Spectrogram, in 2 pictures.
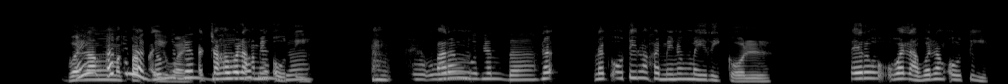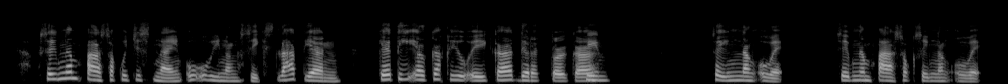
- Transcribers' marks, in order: throat clearing
- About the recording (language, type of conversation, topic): Filipino, unstructured, Ano ang mga dahilan kung bakit mo gusto ang trabaho mo?
- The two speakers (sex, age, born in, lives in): female, 30-34, United Arab Emirates, Philippines; male, 30-34, Philippines, Philippines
